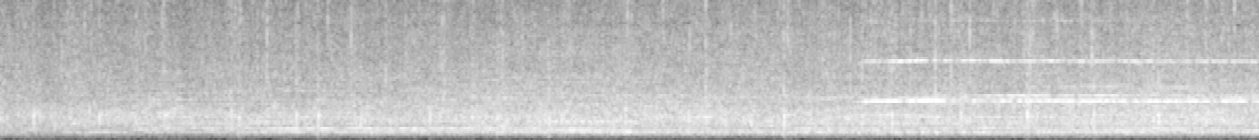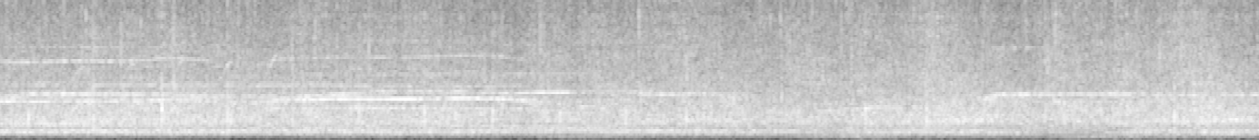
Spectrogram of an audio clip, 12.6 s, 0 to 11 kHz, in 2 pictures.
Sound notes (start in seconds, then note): 5.7 cheers and applause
